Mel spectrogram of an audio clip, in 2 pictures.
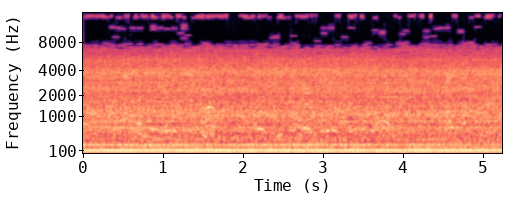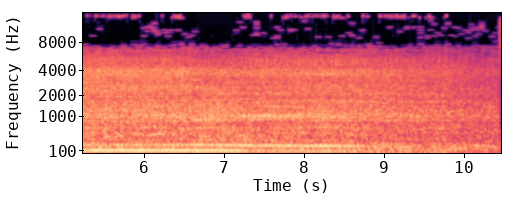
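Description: A steady low hum over street noise, fading out about eight or nine seconds in.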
